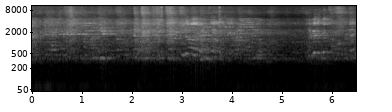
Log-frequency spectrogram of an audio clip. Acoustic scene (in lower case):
crowded indoor space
